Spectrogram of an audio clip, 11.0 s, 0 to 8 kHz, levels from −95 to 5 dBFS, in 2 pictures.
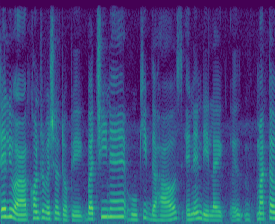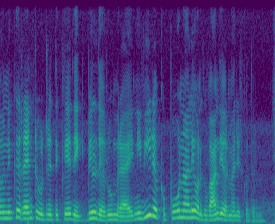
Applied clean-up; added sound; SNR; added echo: none; none; none; none.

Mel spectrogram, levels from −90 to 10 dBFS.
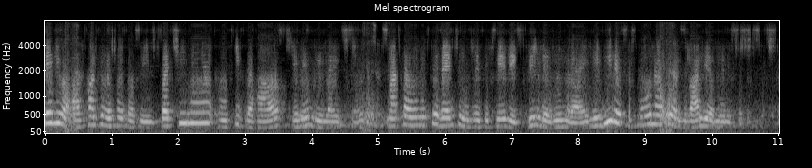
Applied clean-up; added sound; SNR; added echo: neural separator model SepFormer DNS4.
